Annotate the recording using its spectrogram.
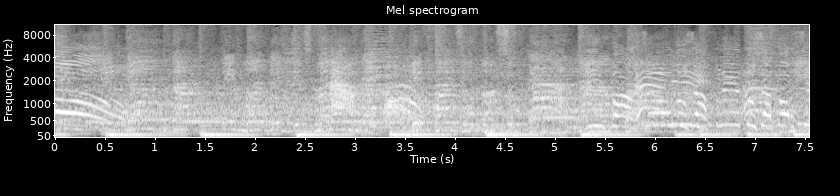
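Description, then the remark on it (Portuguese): A packed stadium crowd of Náutico supporters cheers and chants loudly and continuously after a win securing promotion to Série B, many voices overlapping, with steady pounding drum beats underneath and occasional shouts rising above the roar, as fans invade the stadium and mix with the players. “invade o estádio. Ele... Jogadores se misturam com a torcida, uma noite mágica.”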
